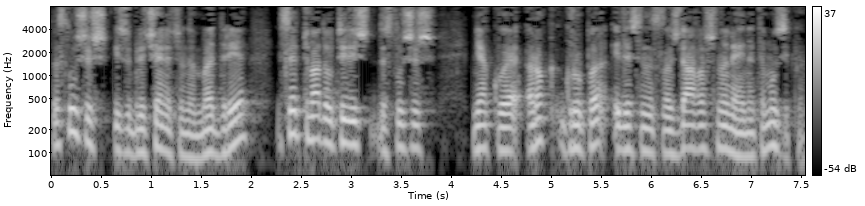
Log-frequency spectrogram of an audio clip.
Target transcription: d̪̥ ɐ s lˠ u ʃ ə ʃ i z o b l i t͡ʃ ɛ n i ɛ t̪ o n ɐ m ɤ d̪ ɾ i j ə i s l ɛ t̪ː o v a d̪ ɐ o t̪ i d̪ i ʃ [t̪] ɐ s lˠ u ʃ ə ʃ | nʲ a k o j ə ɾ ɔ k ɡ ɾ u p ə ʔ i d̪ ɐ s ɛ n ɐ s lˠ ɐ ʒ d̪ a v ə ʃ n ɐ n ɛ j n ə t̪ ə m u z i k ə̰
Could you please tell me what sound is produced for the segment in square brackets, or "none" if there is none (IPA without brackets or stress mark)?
d̪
